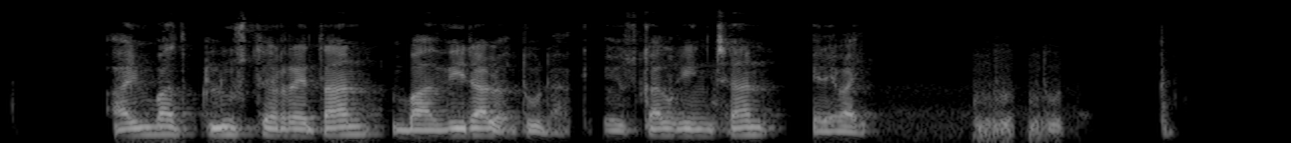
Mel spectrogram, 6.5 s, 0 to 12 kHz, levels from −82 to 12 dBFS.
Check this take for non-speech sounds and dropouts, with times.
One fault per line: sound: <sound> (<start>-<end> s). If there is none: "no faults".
sound: laugh (4.9-5.3 s)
